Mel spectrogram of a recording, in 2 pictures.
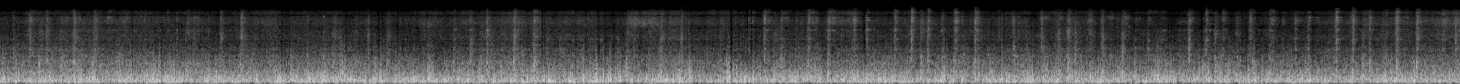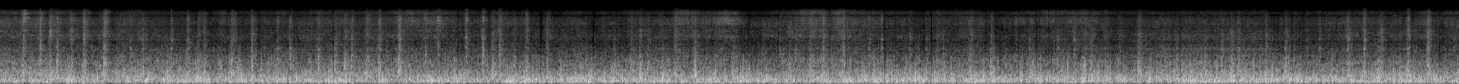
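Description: Passenger coaches of a steam-hauled train running at speed, a steady rumble of wheels on rails with the clickety-clack of wheels over the rail joints, heard from an open carriage window.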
